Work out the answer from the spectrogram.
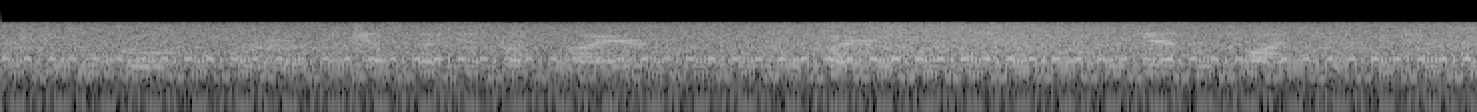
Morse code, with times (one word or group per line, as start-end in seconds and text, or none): none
